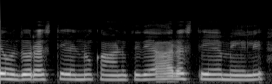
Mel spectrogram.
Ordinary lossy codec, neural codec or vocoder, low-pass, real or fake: none; none; none; real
